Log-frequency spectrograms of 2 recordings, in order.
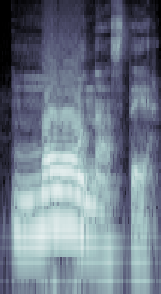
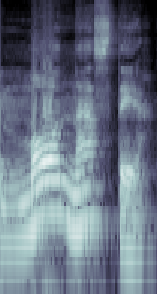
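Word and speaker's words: monastère: Não, eu não fiz um monaster. É monaster. monaster, certo? O que eu tô querendo dizer aqui, né, que a regra diz, é que quando você tem essa combinação de letrinhas antes de uma vogal ou h, né, em alguns casos, ela não vai dissoar nasal mais, tá?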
